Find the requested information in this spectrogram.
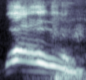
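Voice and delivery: high-pitched "whoa" of surprise; imitated startled exclamation; mock shock. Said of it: "It was like".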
